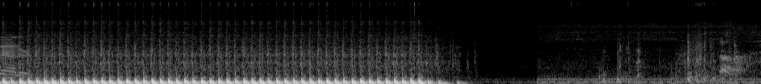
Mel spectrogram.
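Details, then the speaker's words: Yamaha Warrior 350 single after repair, with missing intake adjuster bolt refitted and valves adjusted: even, steady thumping about four beats a second, no ticking or misses, then shut off; healthy idle. "yeah say we got a fixture sounding good running pretty good i'm pretty satisfied in that"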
